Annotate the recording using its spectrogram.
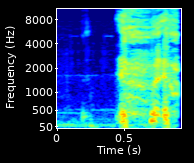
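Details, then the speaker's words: Cough from an adult gamer who says he has been sick for two to three weeks: a single harsh cough burst after near silence, with a faint second effort. "I'm still sick this sucks I've been sick for like two weeks three weeks"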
